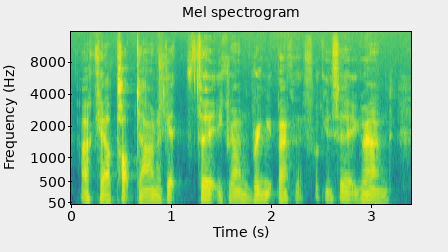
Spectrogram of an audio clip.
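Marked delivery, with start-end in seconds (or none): none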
